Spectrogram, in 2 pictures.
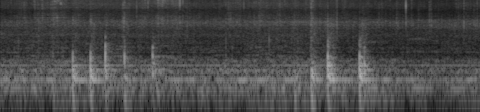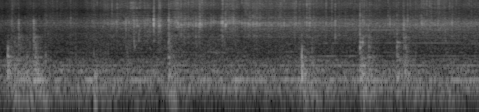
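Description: Meat loaf slices and egg sizzling in oil in a nonstick frying pan, with a wooden spatula scraping and tapping against the pan in several short clusters.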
